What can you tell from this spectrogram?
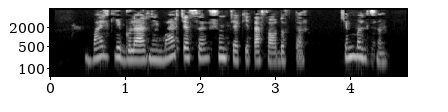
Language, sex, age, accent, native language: Uzbek, female, 25-34, Namangan, Uzbek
